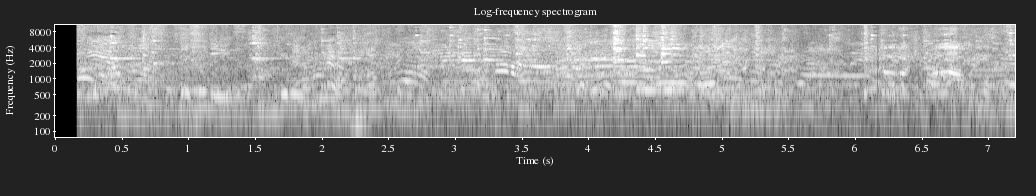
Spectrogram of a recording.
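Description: A group of young people sing and call out together through loudspeakers.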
